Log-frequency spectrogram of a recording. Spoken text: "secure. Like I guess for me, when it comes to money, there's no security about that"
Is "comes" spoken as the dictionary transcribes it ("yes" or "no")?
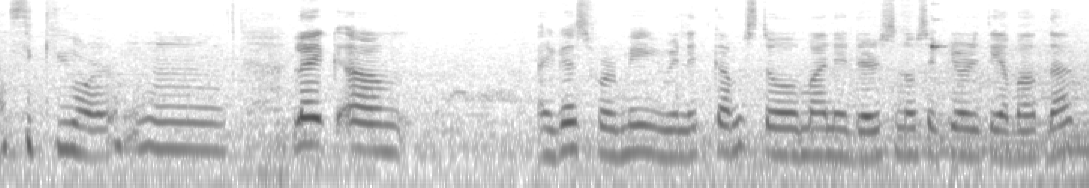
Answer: no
